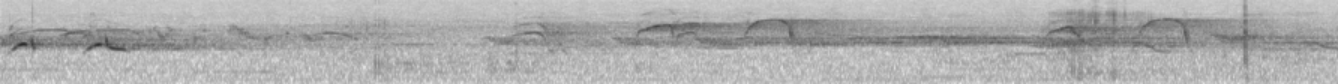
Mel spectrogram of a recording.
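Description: Faint birds chirping: short high calls that arch up and down, several in a row, over a faint low steady hum.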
